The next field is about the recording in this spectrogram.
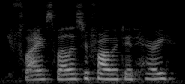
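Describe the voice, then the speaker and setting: A woman's voice: mid-range voice, level tone, fast talker, lightly acted. A woman voicing a gaunt, bitter man who escaped prison, speaking with fierce, harsh intensity in a storybook reading. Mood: haunted, earnest. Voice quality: croaking, harsh. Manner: intense, forceful.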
